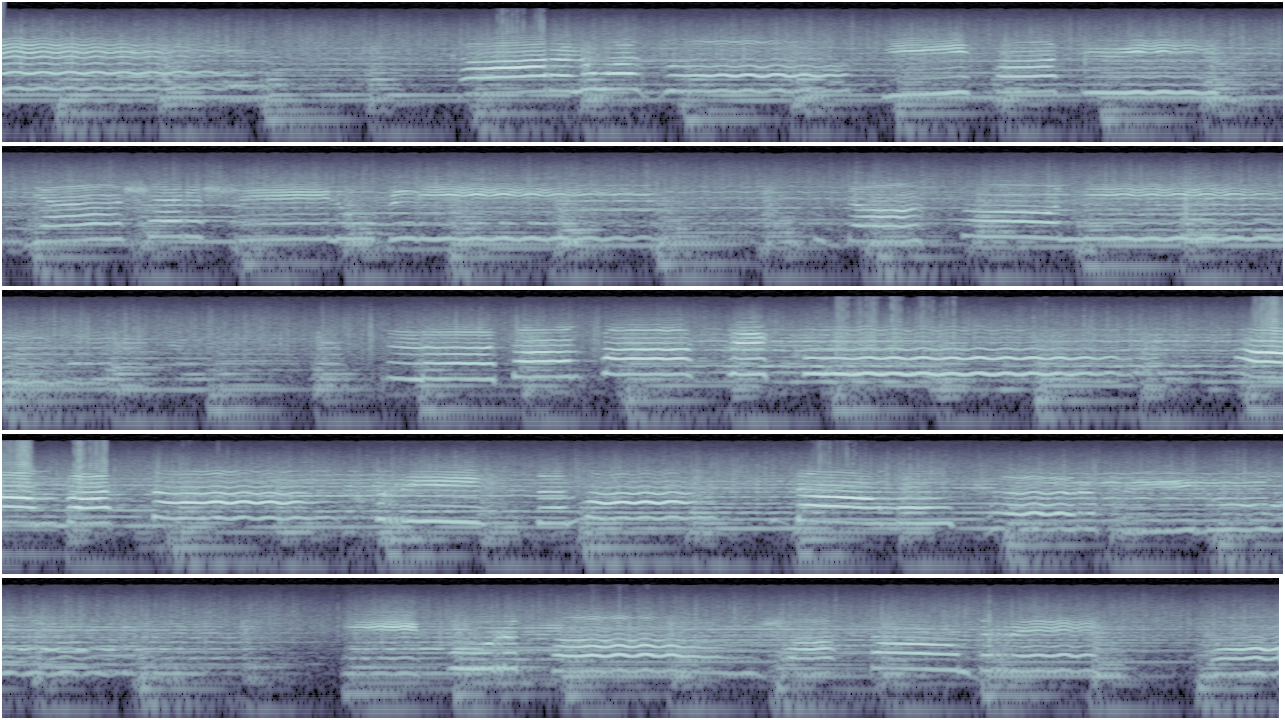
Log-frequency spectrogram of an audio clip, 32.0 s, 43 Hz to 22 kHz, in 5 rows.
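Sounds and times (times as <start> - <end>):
old record instrumental music: 0.0 - 32.0.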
